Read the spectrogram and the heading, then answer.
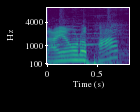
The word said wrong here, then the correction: Icona Pop: I think it's Icona. – Icona Pop.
